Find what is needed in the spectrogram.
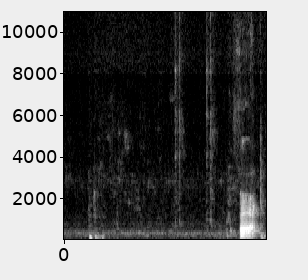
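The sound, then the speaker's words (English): Quiet, scattered clicks of computer keyboard keys, a few soft taps spaced irregularly, with a dull thump early on and a brief louder burst near the end. “Something's going on with my fucking keyboard.”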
